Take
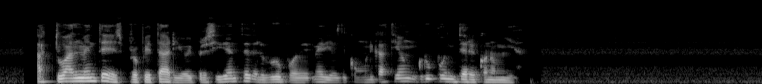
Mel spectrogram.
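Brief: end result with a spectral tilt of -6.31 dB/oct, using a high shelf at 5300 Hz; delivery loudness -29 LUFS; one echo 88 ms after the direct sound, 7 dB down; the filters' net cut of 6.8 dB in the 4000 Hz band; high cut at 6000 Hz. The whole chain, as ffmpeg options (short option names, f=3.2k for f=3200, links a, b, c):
-af "lowpass=6k,equalizer=f=4k:t=o:g=-5,highshelf=f=5.3k:g=-7,aecho=1:1:88:0.447,volume=-6.5dB"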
